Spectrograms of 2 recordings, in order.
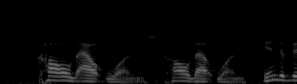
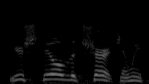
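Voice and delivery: usual speaking voice

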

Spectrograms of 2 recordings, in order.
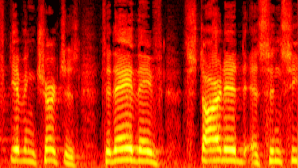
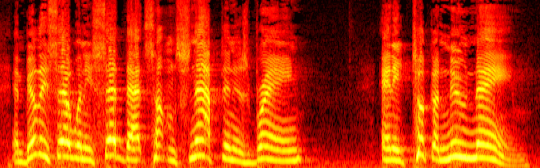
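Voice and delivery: usual speaking voice

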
